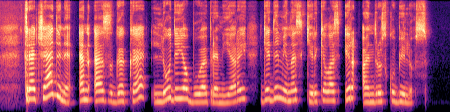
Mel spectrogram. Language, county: Lithuanian, Panevėžys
